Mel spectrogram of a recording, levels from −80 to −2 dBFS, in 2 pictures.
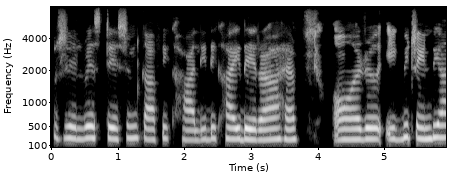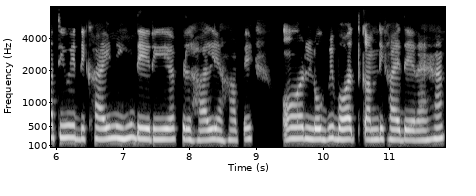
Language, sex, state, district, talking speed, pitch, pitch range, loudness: Hindi, female, Uttar Pradesh, Deoria, 160 wpm, 225 Hz, 215-240 Hz, -17 LUFS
